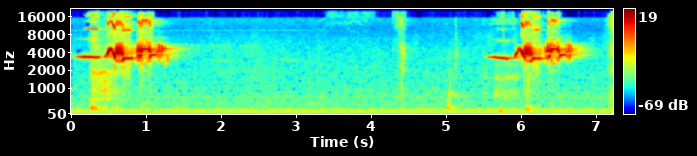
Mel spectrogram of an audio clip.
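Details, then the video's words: Hermit thrush song played back in a lecture, a North American bird: two short songs about five seconds apart, each opening on a clear sustained whistle then breaking into fluty, rising-and-falling trills high in pitch, separated by a longer silence with faint background hum. "Here is the song of one of my favorite North American birds, the hermit thrush, which uses patterns on many levels."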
